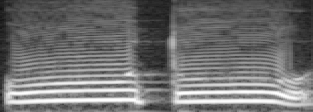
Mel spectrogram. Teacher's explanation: واو ساکن سے پہلے پیش ہے, تو اس کو پڑھیں گے اوتو, تھوڑا کھینچ کھینچ کے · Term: واو مدہ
